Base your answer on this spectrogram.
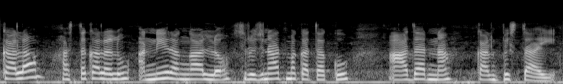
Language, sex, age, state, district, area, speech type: Telugu, female, 18-30, Andhra Pradesh, Alluri Sitarama Raju, rural, spontaneous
